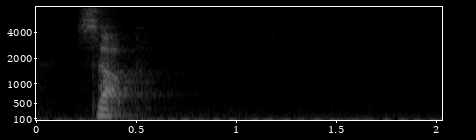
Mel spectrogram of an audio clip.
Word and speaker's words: SupChina: editor in chief of sup china subur soup sup okay sup yeah sup china new york based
